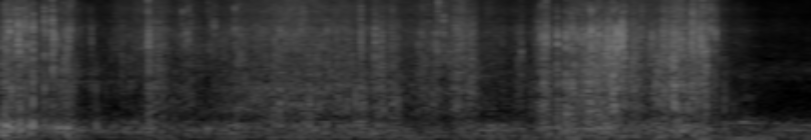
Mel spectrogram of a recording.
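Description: Linen saree fabric rustling and crinkling as hands unfold and spread it, louder near the start and again around three seconds in.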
